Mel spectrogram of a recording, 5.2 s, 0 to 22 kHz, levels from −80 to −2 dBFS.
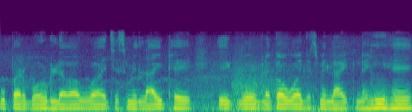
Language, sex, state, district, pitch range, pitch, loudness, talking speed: Hindi, male, Uttar Pradesh, Jalaun, 100-105 Hz, 100 Hz, -15 LUFS, 195 wpm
